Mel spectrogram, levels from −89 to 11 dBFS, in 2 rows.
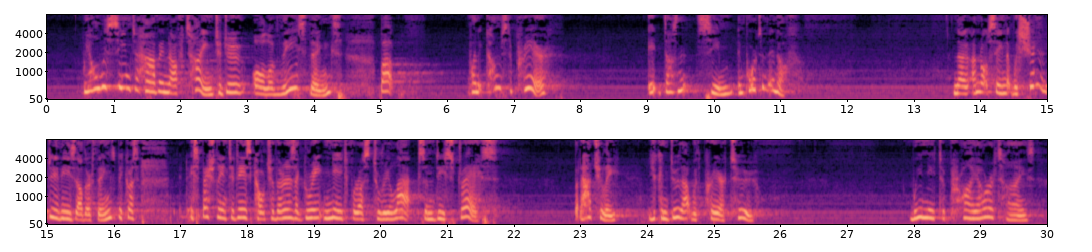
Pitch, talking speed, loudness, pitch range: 260 Hz, 130 wpm, -11 LUFS, 230-300 Hz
